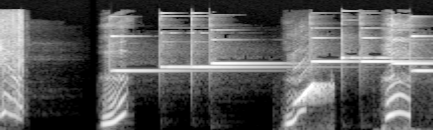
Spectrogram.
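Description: Cartoon sound effects and music. A brief swish at the start, then two rising swoops, each followed by bright, sustained chime tones that ring on.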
